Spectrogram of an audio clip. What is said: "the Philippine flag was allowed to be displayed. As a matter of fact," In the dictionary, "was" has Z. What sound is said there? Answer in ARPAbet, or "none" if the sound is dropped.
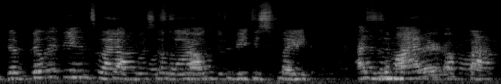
Z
